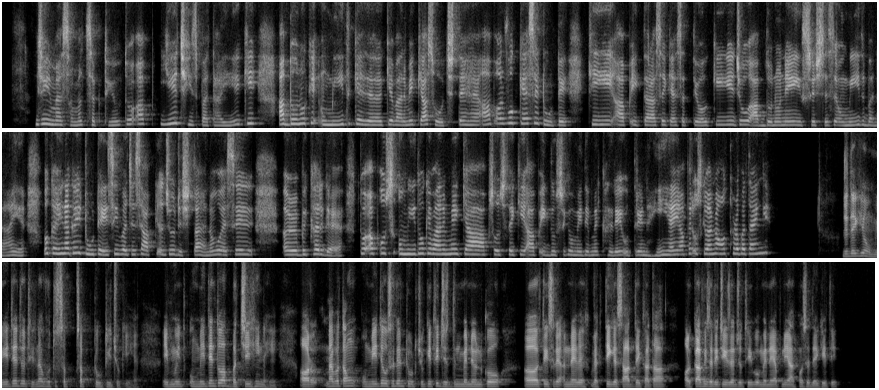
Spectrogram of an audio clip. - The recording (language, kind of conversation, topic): Hindi, advice, टूटे रिश्ते को स्वीकार कर आगे कैसे बढ़ूँ?
- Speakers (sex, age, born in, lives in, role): female, 18-19, India, India, advisor; male, 20-24, India, India, user
- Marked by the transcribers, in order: none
